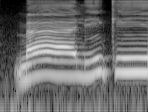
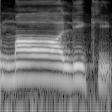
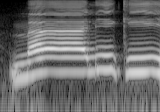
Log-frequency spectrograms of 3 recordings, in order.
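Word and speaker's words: مَالِكِ: Don't say Maliki. No. Neither say Maliki. That is too much. You're leaning towards the kasra. No. Maliki Yawmiddin. So we elongate these 2, 4, and 6 since we start with sukoon.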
